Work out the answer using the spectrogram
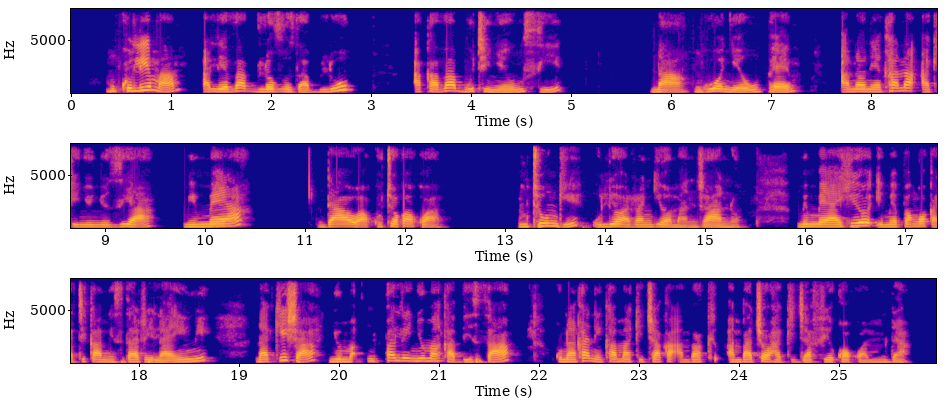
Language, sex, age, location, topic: Swahili, female, 18-24, Kisii, health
